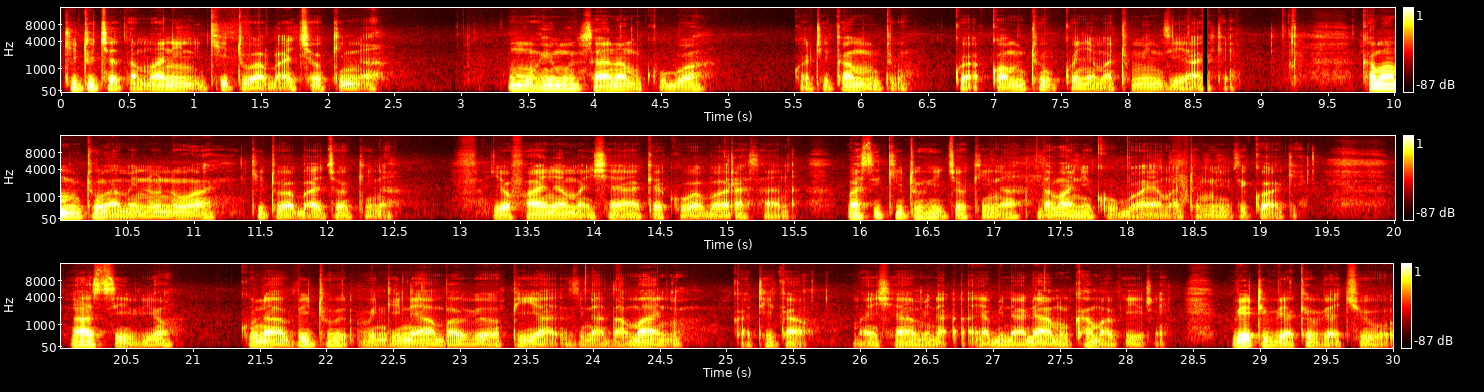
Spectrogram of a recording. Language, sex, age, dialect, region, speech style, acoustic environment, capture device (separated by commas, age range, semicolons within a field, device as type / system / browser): Swahili, male, 18-24, Kenya - Nairobi Sheng-influenced, Kenya, relaxed, appliances, mobile / Linux / Chrome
